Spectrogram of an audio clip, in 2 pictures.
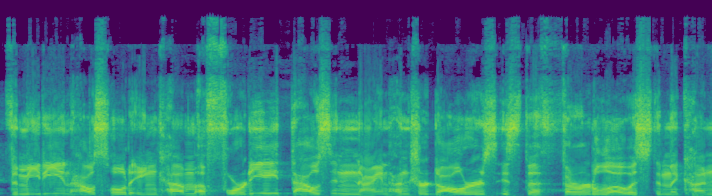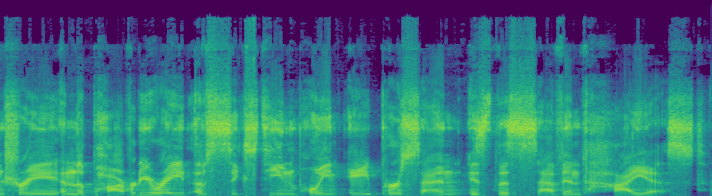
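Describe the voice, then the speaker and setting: A man's voice: a little high, bright, forceful tone, low-quality recording. A man reading a scripted ranking of states in a sarcastic, mocking tone. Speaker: narrator.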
